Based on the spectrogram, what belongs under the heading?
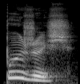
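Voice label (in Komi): "пыжысь", female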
